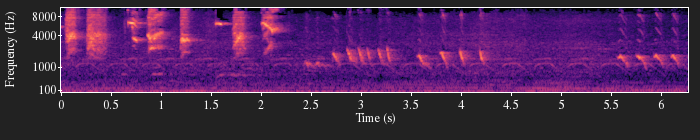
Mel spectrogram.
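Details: White-rumped shama, a contest champion, singing at a bird singing contest in Ladong: bright varied whistles and chips, then a run of rapid upslurred notes in short bursts, with other birds chattering steadily behind.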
